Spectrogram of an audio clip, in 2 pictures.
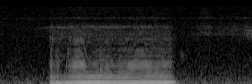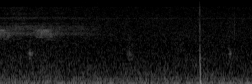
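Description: A single loud, buzzing snore lasting about a second, followed by quiet breathing room noise and a brief click; ordinary snoring.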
